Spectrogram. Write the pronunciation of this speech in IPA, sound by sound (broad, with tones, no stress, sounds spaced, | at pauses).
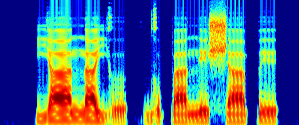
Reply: j aː˦ n a˦ j ʊ˨ | ɡ o˨ p a˨ n e˨ ʃ a˨ p ɪ˨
